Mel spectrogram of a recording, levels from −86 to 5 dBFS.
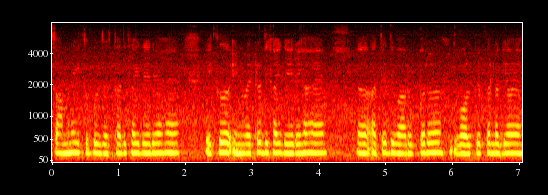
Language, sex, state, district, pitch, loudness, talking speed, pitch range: Punjabi, female, Punjab, Fazilka, 205 Hz, -15 LUFS, 160 wpm, 200-210 Hz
